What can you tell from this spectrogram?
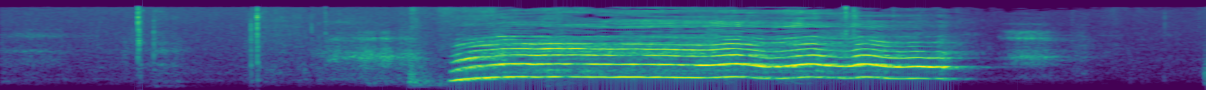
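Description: A person's long, high-pitched whine, held for about two and a half seconds and wavering near the end. Two faint clicks come before it.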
